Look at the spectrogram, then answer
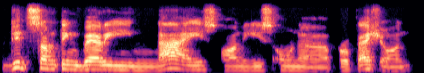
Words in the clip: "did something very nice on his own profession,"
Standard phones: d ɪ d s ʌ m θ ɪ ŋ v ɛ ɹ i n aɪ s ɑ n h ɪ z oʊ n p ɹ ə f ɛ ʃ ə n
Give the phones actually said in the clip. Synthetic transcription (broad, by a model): d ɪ d s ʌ m t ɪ ŋ v ɛ ɹ i n aɪ s ɑ n h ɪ s oʊ n p ɹ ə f ɛ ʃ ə n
